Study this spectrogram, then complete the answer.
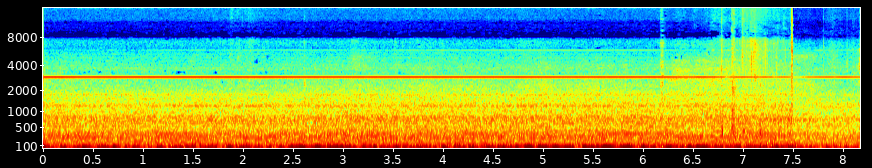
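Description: A machine hums with a deep, steady drone close by.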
